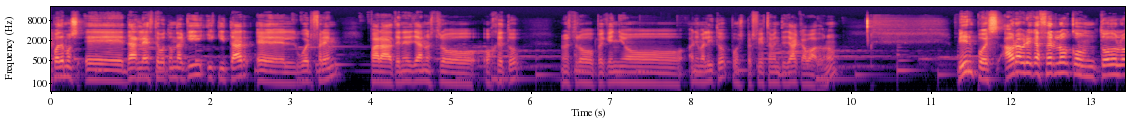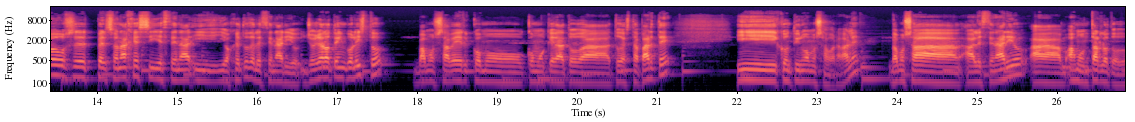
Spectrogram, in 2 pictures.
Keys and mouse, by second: 1.2-3.5 drag, 3.8 right click, 4.3-7.9 middle drag, 9.6 middle click.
